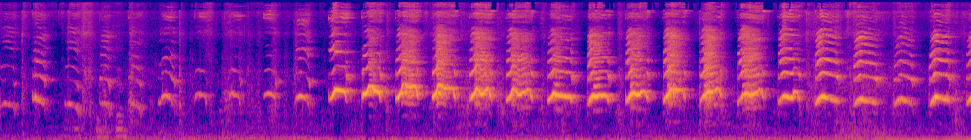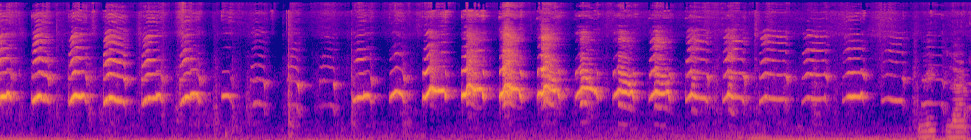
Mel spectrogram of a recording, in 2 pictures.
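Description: A pet puppy barks and whines in long, steady runs of high yelps, close and loud, pausing briefly before starting again.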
